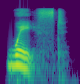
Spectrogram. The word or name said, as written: waist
